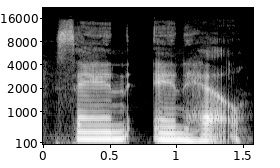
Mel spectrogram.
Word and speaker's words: San Angel: It's a soft G. It's like the soft J in yogging.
